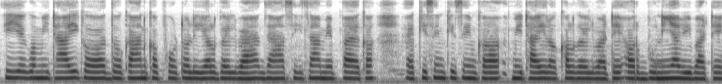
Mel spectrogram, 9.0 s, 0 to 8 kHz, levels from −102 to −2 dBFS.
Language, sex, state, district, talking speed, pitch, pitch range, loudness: Bhojpuri, female, Uttar Pradesh, Deoria, 160 wpm, 215 Hz, 210-220 Hz, -26 LUFS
